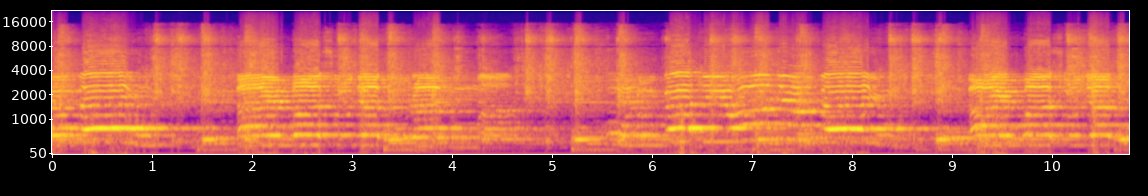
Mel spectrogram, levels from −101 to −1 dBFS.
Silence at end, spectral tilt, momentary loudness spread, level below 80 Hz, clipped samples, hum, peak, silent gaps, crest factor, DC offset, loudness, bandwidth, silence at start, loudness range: 0 s; 1 dB/octave; 9 LU; -44 dBFS; under 0.1%; none; 0 dBFS; none; 8 dB; 0.8%; -5 LUFS; over 20 kHz; 0 s; 3 LU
